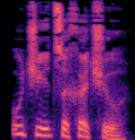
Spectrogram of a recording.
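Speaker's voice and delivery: crooked, wry half-smile voice; wry smirk. A narrator's reading. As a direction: say it with a wry grin. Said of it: "криво усмехнулся я".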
